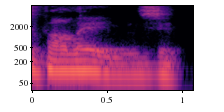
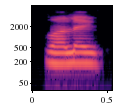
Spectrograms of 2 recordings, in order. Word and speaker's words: valet: word is valet it's valet valet exactly without a without is it's valet okay we notice that the t is written but it is silent how can I read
